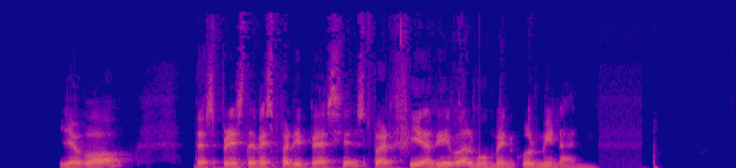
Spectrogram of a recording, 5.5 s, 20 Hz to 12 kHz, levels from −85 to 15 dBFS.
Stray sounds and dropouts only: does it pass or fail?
pass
